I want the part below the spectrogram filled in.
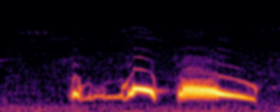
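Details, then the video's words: Close spotted dove coo: a soft wavering opening, a brief louder arched note, then a long, rich, gradually falling coo lasting over half a second. "TEKUKUR SUARA JOSS..!!"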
